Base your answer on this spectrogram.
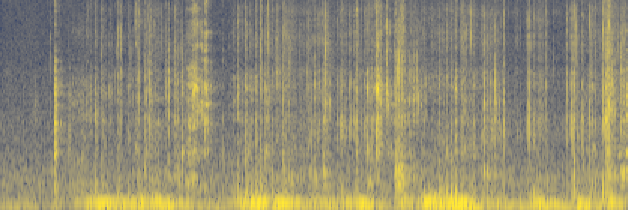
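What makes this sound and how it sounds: A small metal blade shaves rapid short strokes across a solid, dry, white, oval, hand-sized soap bar, scratching and carving off thin flakes. Dry, crackly scraping with bright crinkling edges rises and falls in bursts over a steady low rumble, with a sharp tick near the start.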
